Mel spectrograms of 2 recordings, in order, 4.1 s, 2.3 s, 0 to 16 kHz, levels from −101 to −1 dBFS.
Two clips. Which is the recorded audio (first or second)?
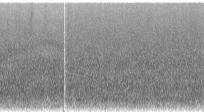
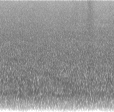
first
